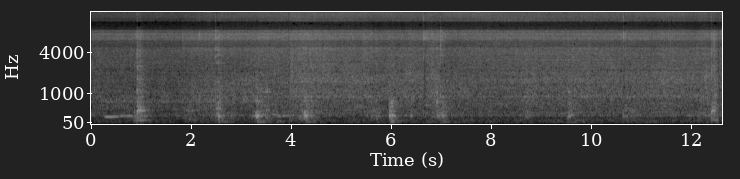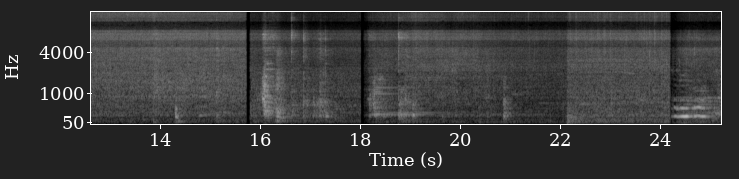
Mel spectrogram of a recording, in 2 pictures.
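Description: Vegetables sizzling in hot oil in a wok as they are stir-fried, with a metal spoon clicking and scraping against the pan from time to time. The sizzle drops out briefly twice past the middle.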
